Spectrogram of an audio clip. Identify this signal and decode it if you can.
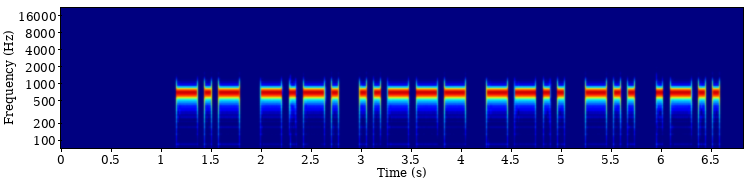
Morse code, heard as a keyed tone, about 17 wpm, 700 Hz. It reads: KC2ZDL
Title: USA Callsign DE Callsign 17wpm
